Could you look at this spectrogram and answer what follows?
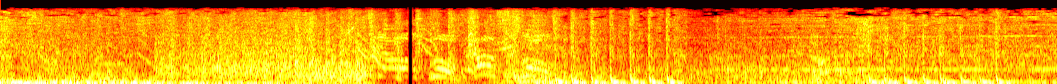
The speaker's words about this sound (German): Pulsierende Töne, verzerrte Geräusche, ratternde Schusssalven und der infernalische Lärm explodierender Granaten werden unterschnitten von absoluter Stille.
